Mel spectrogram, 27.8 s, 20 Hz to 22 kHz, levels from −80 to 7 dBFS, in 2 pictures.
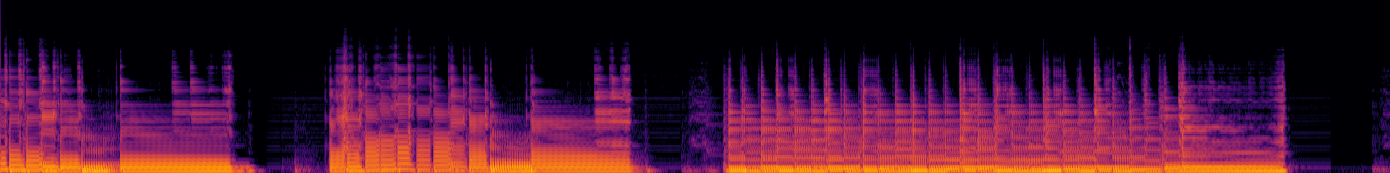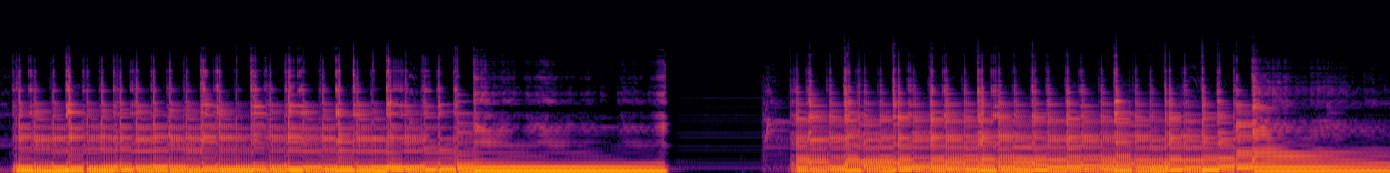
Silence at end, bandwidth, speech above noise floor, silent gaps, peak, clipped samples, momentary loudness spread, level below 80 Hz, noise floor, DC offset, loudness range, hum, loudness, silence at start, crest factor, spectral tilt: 0 s; 6 kHz; 48 dB; none; -2 dBFS; under 0.1%; 4 LU; -24 dBFS; -64 dBFS; under 0.1%; 3 LU; none; -17 LUFS; 0 s; 14 dB; -9.5 dB/octave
